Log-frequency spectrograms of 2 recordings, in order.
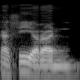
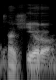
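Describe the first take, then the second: First: The word ends with an added n sound. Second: The word ends on a plain vowel sound. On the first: The word carries its full ending. "Kalau kita bagi bunyi kasiran" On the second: The word stands at a pause. "Kasira tu kalau kita wakaf lah"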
